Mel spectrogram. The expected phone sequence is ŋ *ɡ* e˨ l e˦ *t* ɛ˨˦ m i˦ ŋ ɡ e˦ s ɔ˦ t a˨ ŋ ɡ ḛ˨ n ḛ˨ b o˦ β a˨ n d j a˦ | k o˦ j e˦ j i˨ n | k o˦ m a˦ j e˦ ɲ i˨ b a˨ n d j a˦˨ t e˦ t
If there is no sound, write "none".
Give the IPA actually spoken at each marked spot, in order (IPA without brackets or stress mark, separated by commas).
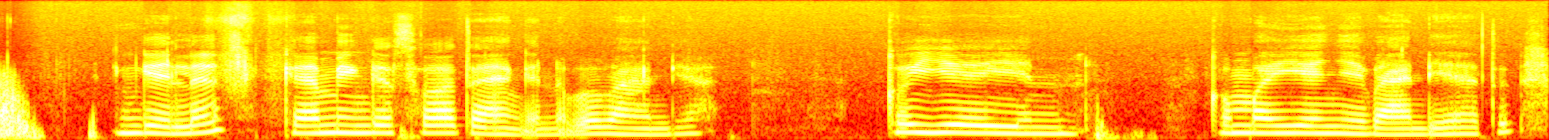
ɡ, k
